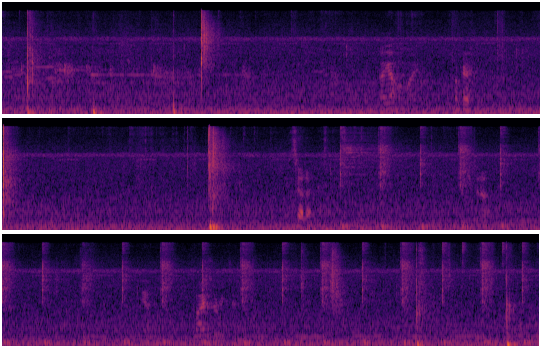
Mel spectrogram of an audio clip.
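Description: Volleyball struck by players' hands: sharp, scattered slaps, the loudest about nine seconds in and another near seven, with faint voices between them.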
